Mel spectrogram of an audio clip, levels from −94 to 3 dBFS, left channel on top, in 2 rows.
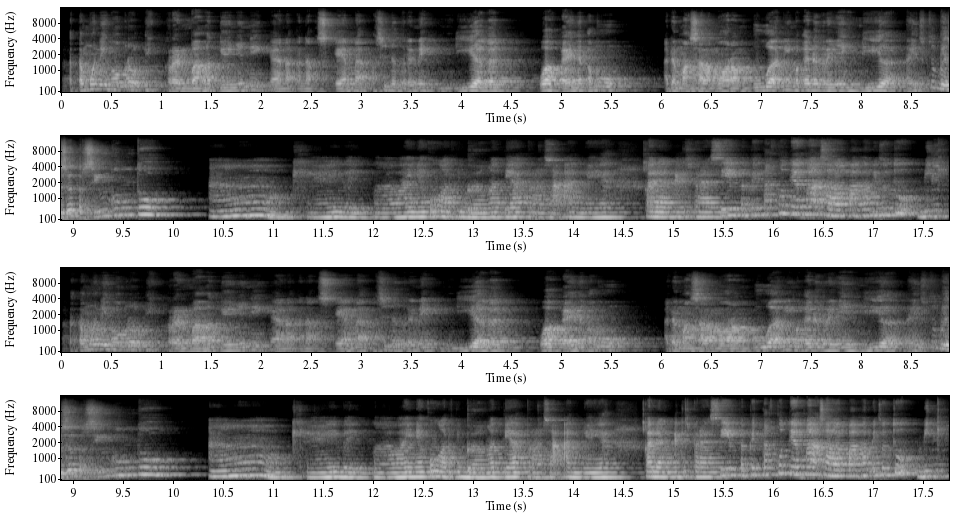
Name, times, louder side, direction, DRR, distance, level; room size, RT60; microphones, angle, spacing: voice 1, 0.2-4.4 4.8-5.5 6.0-9.9 17.6-17.7, left 2 dB, 70° left, 2 dB, 0.4 m, -29 dB
voice 2, 10.4-17.7, right 3 dB, 80° right, 0 dB, 0.4 m, -26 dB
2.2 x 2.1 x 2.6 m, 0.89 s
head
